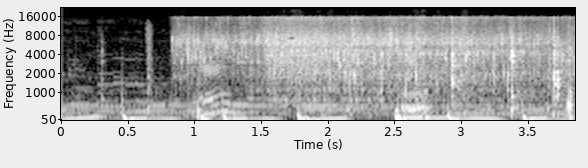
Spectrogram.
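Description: Onion and tomato frying in a pan are stirred in a steady rhythm, each scrape of the spoon rising over a continuous close sizzle.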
